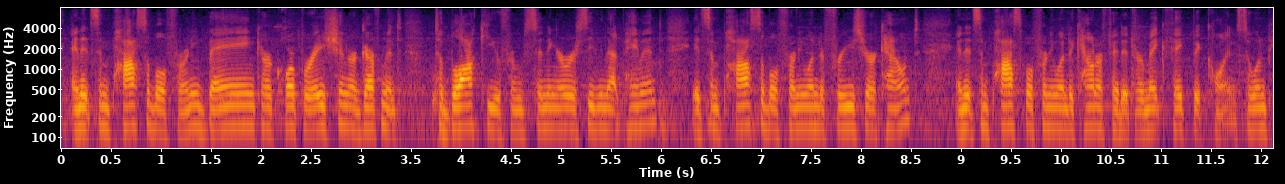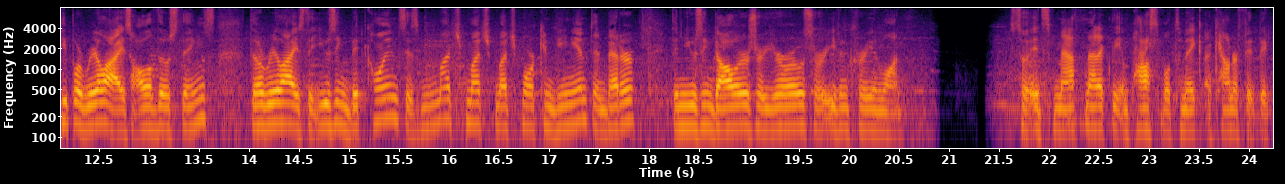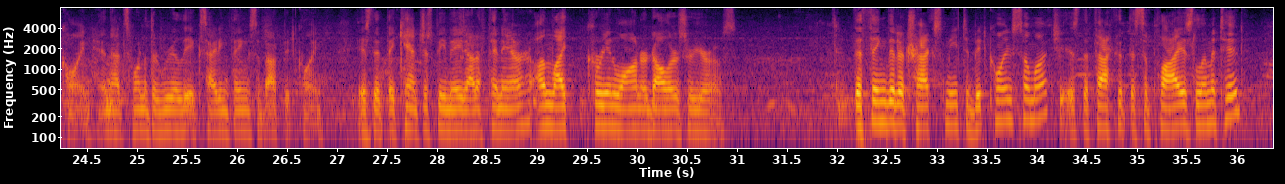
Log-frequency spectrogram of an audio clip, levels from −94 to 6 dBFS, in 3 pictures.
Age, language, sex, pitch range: 30-49, Korean, male, 135-160 Hz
